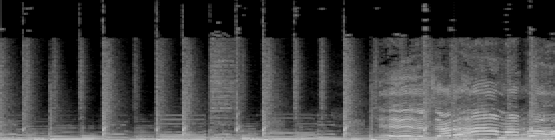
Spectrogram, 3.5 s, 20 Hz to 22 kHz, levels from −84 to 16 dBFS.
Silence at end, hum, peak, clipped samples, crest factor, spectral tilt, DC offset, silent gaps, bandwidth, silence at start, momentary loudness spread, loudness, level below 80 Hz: 0 s; none; 0 dBFS; under 0.1%; 12 dB; -4.5 dB/octave; under 0.1%; none; over 20 kHz; 0 s; 8 LU; -12 LUFS; -20 dBFS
